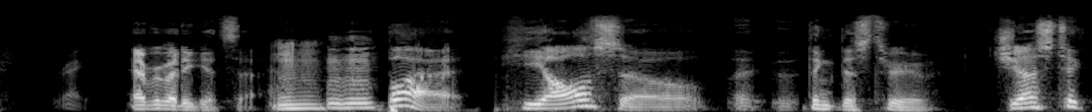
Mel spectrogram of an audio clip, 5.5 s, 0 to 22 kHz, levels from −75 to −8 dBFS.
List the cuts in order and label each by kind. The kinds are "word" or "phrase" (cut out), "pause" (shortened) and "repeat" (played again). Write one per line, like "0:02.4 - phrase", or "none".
0:01.3 - word
0:02.4 - pause
0:04.0 - word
